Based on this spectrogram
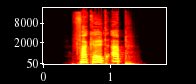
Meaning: inflection of abfackeln: 1. third-person singular present 2. second-person plural present 3. plural imperative
- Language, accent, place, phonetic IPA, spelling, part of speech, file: German, Germany, Berlin, [ˌfakl̩t ˈap], fackelt ab, verb, De-fackelt ab.ogg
